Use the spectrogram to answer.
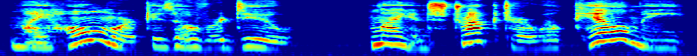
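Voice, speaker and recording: A woman voicing an ancient boy mummy who is timid and formal, with a hoarse voice and courtly, soft-spoken manner. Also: fairly high pitch, sing-song, unhurried, pitched below the performer's own voice, full character voice. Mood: timid, polite. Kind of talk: audiobook reading.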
